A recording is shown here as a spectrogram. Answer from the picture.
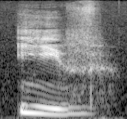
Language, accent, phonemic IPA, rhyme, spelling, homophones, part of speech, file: English, US, /iːv/, -iːv, eve, eave / Eve, noun, En-us-eve.ogg
- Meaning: 1. The day or night before, usually used for holidays, such as Christmas Eve 2. Evening, night 3. The period of time when something is just about to happen or to be introduced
